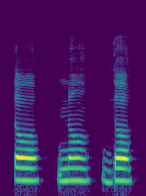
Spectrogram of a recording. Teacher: त, न, द ये सभी को दंत के माध्यम से बोला जाता है। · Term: दंत्य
